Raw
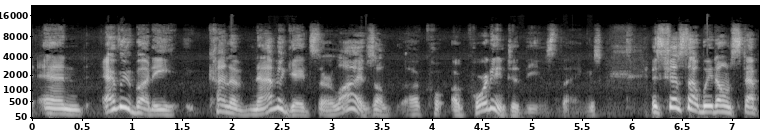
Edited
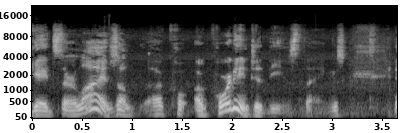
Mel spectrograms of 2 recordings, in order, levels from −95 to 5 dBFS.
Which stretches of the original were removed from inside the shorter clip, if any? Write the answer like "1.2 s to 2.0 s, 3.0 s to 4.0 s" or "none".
none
